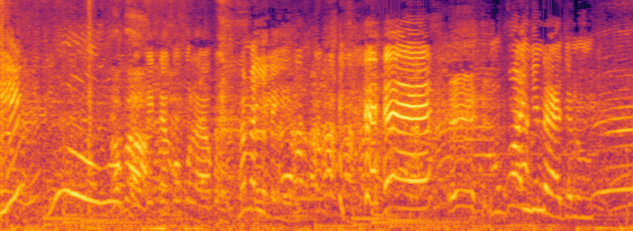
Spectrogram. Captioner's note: woman speaking in foreign language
